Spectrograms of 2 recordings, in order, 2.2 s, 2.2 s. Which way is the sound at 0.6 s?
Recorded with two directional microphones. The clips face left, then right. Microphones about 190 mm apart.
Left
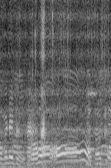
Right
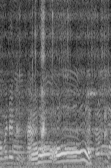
15° right (ahead or behind).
